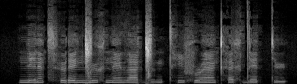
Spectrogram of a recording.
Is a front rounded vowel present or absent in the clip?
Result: present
